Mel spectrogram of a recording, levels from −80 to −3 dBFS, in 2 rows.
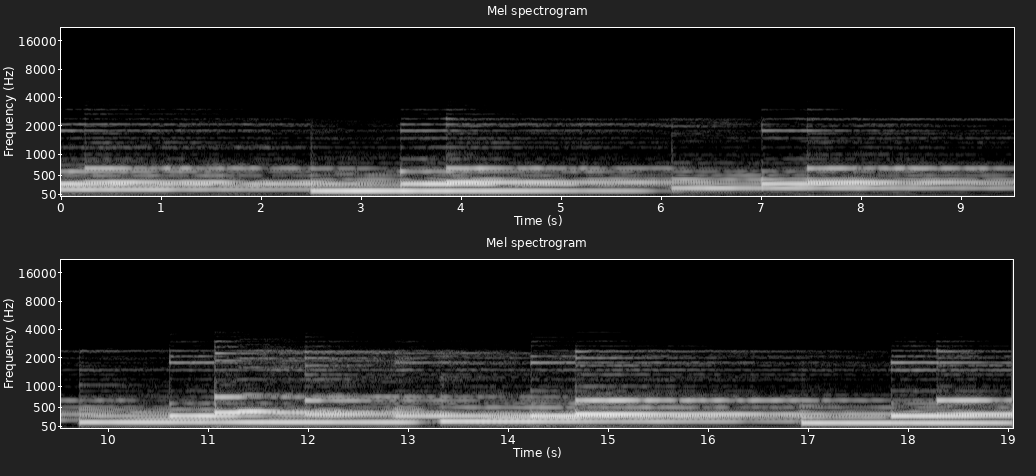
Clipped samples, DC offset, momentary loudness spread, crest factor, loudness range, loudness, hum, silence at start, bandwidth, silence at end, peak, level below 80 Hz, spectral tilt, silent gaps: under 0.1%; 0.1%; 11 LU; 14 dB; 5 LU; -20 LUFS; none; 0 s; 3.1 kHz; 0 s; -6 dBFS; -62 dBFS; -15 dB/octave; none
